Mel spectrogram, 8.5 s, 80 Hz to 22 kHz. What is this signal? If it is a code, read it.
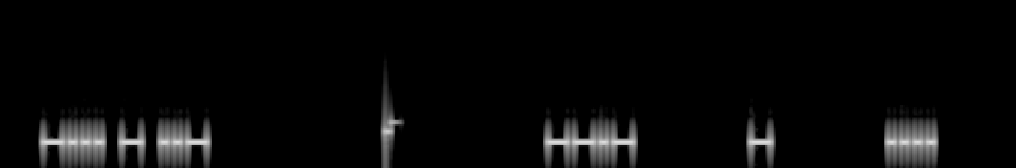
Morse code, heard as a keyed tone, about 22 wpm, spaced as for 11 wpm, 700 Hz. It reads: BTU QTH
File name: Top 20 QSO Elements - 6x Character Spacing - 22wpm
